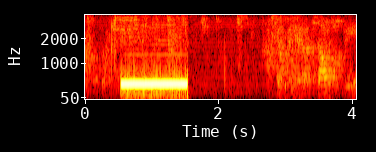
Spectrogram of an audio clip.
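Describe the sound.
A single steady, mid-pitched ring-back tone sounds for about a second while a phone call is placed, then faint talking follows.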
